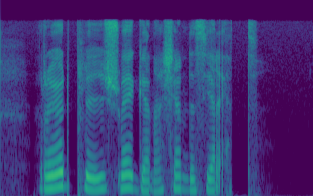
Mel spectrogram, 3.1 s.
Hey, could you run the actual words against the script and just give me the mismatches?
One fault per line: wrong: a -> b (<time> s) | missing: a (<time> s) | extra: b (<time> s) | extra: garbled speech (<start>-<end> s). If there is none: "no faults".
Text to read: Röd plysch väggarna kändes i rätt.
no faults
